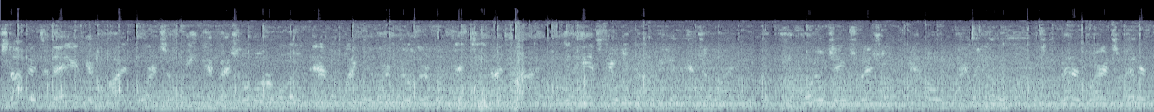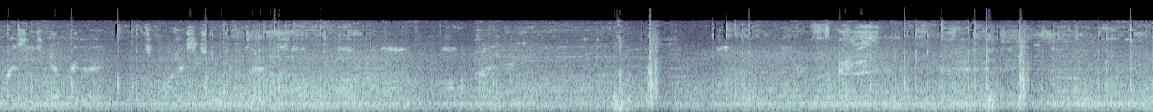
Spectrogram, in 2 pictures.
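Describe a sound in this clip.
Tyres and an engine hum steadily inside a moving car.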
